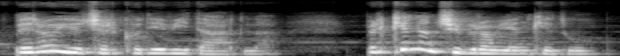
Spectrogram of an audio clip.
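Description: A woman voicing a young gendarme in love who speaks gently, with music playing behind. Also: on the high side, very animated, fairly quick. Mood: gentle. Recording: background music throughout.

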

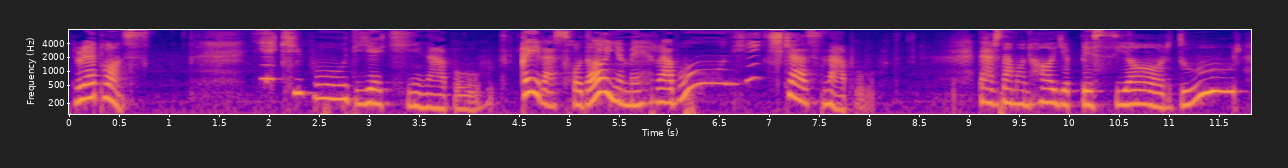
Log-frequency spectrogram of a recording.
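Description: A woman narrating a folk tale for a storybook recording, in an expressive, lilting way. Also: mid-range voice, husky.

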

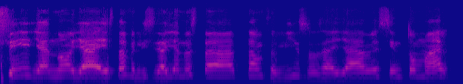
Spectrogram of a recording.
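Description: A woman's voice: a little high, steady tone, moderate pace, darkish tone, no room sound. A woman with a Mexican accent, an athlete recounting her experiences in a casual interview, often stopping and restarting her phrases. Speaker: Olympic athlete guest.

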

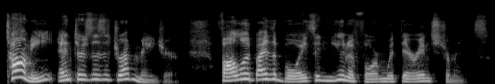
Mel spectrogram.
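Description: A man's voice: high-pitched, big pitch swings, normal speed, dry recording. A man co-hosting a podcast, recapping a musical's plot and chatting in a wry, hedging way. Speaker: podcast co-host. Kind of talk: casual chat and plot recap.

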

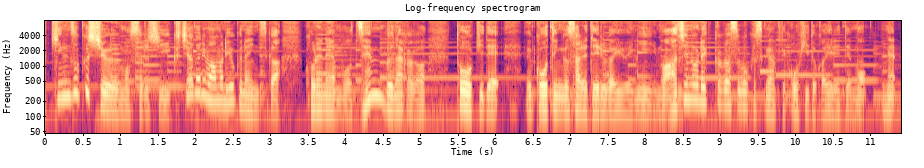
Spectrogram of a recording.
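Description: A man from Nagoya, Japan, hosting his podcast in a relaxed, chatty way, often chuckling and asking listeners questions. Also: mid-range voice. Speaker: podcast host. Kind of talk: casual solo chat.

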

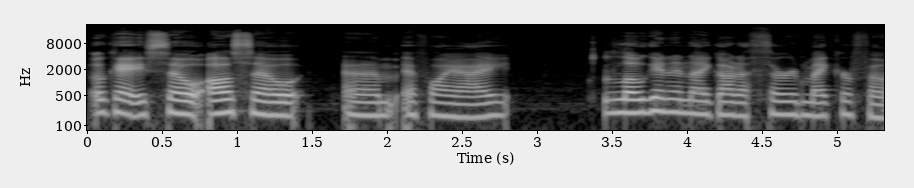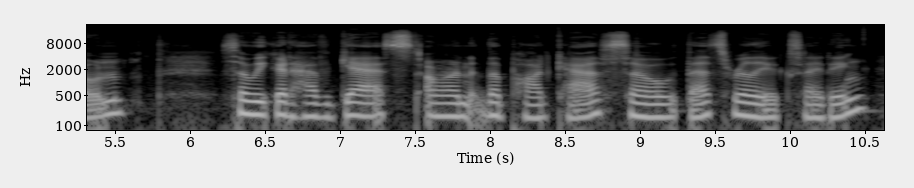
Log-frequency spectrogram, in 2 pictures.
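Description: A woman's voice: on the low side, steady tone, a little slow, gravelly, smooth, no echo. A woman hosting a podcast in casual chat, with a congested, nasal voice and a chatty, rambling manner. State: congested from a sinus problem. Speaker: podcast host.

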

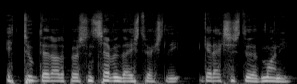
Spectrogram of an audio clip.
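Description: A man's voice: on the high side, fairly even intonation, racing, mellow, dry recording, clean studio sound. A man asking a question at a panel discussion, hesitant, with restarts and fillers.

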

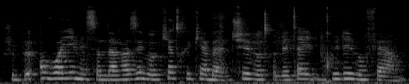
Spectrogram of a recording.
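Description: A woman's voice: fairly high pitch, steady tone, moderate pace, lightly acted. Woman voicing an irascible haughty baron. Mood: threatening. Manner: haughty, erupts into shouting. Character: irascible arrogant male baron, middle-aged noble. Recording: roomy echo, faint background hiss.

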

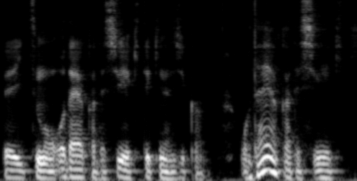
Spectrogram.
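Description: A man from Tohoku in Japan with a slightly husky voice, chatting casually as a podcast co-host. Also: low voice, moderate pace, mellow. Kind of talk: casual chat.

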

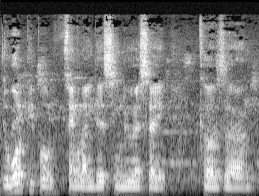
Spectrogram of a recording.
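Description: A man who grew up in France, a guest in a casual interview, talking haltingly and searching for his words. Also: fairly low pitch, little pitch movement, a little mellow, a little hiss or hum. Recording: roomy echo.

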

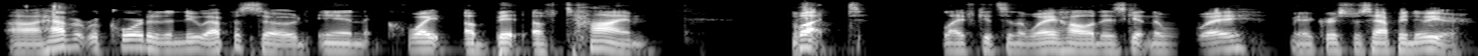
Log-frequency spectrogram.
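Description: Low-voiced young man joking on a podcast. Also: moderate pace, no room sound, dull audio. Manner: joking, upbeat banter. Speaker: podcast co-host. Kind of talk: casual chat.

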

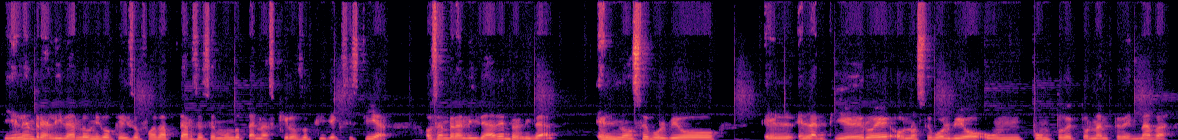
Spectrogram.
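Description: A man's voice: on the high side, moderate pace, dull audio, soft background music. A man, a guest on a podcast, talking at length in a casual discussion and thinking aloud with plenty of fillers. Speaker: guest film commentator.

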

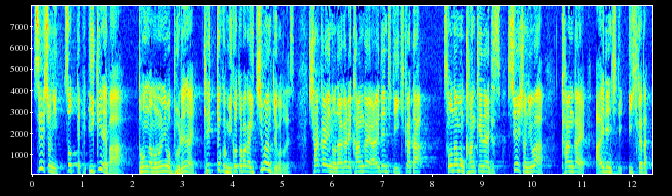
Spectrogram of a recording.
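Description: A man preaching a sermon to his congregation, speaking to them directly. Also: a little fast. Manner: animated, addresses the congregation directly; acts out quoted voices with sudden jumps in pitch. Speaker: pastor.

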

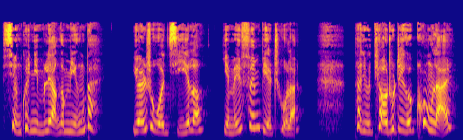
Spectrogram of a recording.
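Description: Fierce young maid read by a woman, sharp, scolding tongue, high voice swinging wildly, dry audiobook sound. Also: very animated, normal speed, breathy edge. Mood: furious.

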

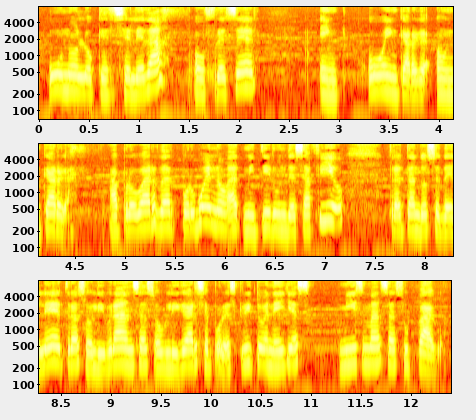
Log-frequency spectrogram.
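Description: Mellow woman reading dictionary entries. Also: medium pitch, moderate pace, soft background music. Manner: stumbles and restarts words while reading; steady list-like reading cadence.

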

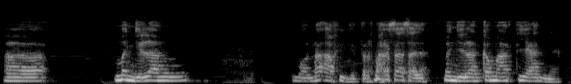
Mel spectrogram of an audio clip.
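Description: A man's voice: fairly high pitch, a little slow, darkish tone, slightly rough, faint music behind, poor audio. An older man from Madura, a language researcher speaking at a panel discussion, wandering from one story to the next with lots of fillers. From Madura, Indonesia. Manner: discursive, digressive storyteller with frequent fillers and laughs.

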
